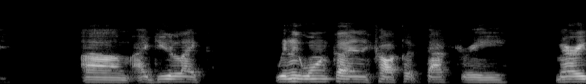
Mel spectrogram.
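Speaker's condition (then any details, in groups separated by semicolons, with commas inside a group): Cerebral palsy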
